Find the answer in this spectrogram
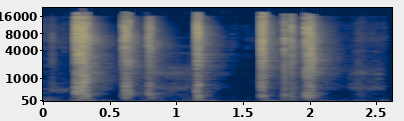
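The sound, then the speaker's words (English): Woven tape being ripped by hand with the fingers: several sharp, crackly tearing bursts, each short and fading fast, separated by brief silent gaps. “it has like that little weave pattern in it, which makes it very easy to just rip with your fingers. So just start at the side and just rip it.”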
